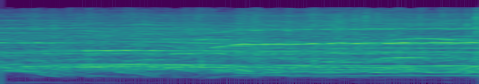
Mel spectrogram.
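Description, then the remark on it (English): A dense, steady roar of a red and rowdy crowd cheering without pause at the Chiefs Kingdom Show on a Monday night at the Nolan Road Hy-Vee location, loud and continuous, with bright hissing texture and a few sustained tones running through it. “We have a red and rowdy and raucous crowd here tonight.”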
